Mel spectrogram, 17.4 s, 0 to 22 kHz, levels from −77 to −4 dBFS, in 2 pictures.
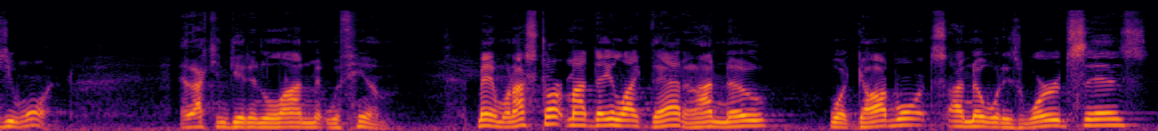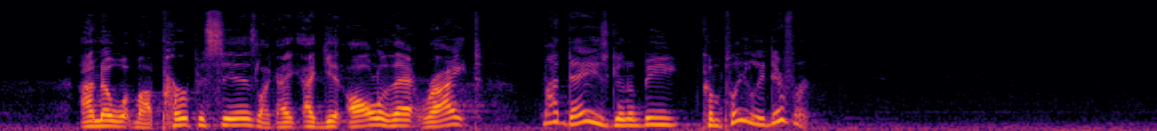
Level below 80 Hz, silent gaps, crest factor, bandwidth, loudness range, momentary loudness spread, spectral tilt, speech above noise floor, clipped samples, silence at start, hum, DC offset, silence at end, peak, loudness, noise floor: -52 dBFS; none; 18 dB; 16 kHz; 5 LU; 9 LU; -6.5 dB/octave; 27 dB; under 0.1%; 0 s; none; under 0.1%; 0.5 s; -6 dBFS; -23 LUFS; -50 dBFS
